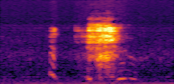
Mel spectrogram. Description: My allergies were bugging me that day. So I thought I would try chinnkni.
